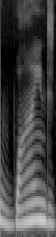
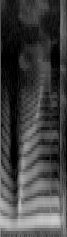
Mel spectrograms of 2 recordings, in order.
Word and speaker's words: wind: And the phrase to wind down, notice it's a phrasal verb. Wind here rhymes with mind, not with wind, the weather. To wind down.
